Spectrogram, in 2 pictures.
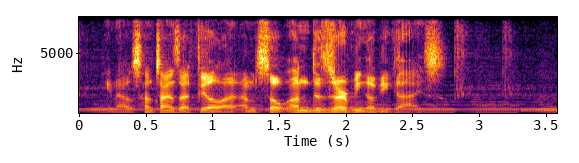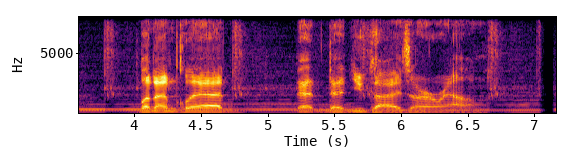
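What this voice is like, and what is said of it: Emotional, choked-up voice. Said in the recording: “I'm sorry it's a little bit emotional here”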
